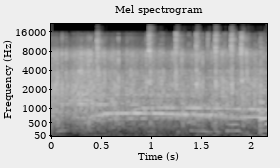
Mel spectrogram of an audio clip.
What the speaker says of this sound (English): Give a hand of applause for Victoria.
